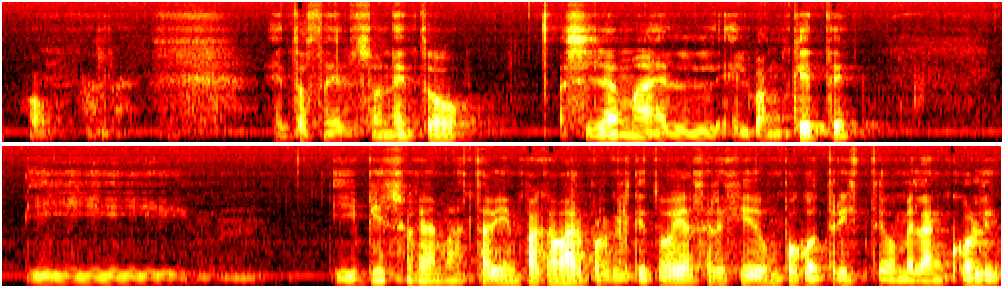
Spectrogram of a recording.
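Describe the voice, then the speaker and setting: Lively in intonation, a man talks at a fairly quick pace and a medium pitch. He leaves long, frequent pauses. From Argentina. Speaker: writer. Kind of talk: interview on stage, reading poems aloud. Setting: university hall with audience.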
